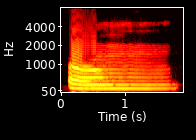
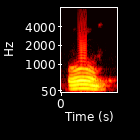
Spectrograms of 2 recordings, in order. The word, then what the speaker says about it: ओम: ओम ज्यादा लोग बोलते हैं क्या? ओम को ओम ओम ओम नहीं। ओम को जब उच्चारण किया जाता है तो उसमें लंबा दी समय लगता है।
